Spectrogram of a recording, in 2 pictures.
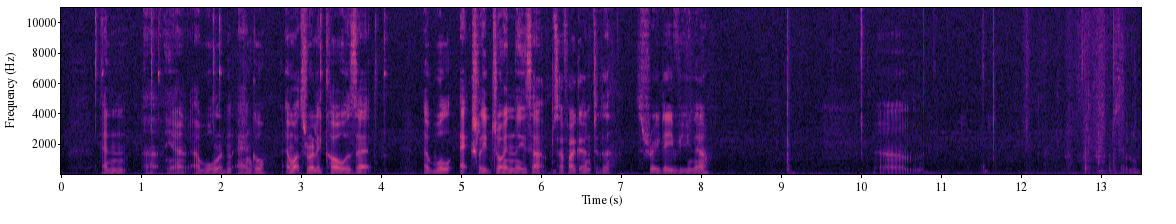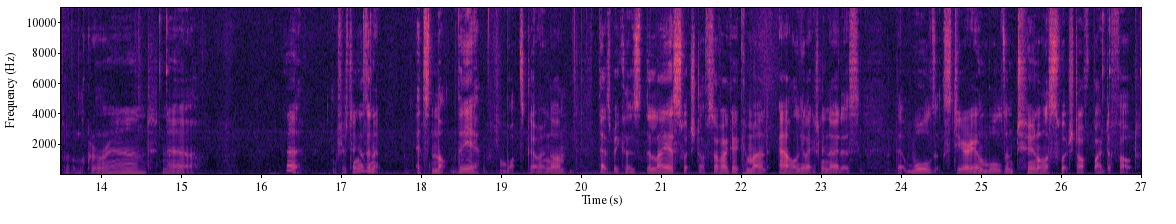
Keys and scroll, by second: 10.7 F3, 22.0 super+l.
